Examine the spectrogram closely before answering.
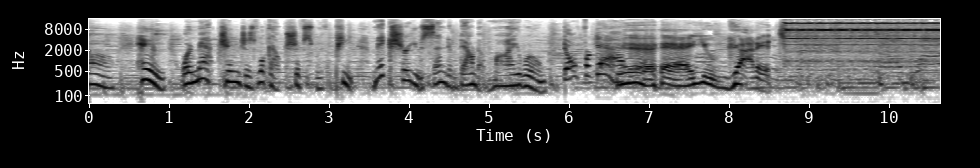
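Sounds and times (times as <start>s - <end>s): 
speech: 0.6s - 8.8s
electronic telephone alert ringing: 8.7s - 10.6s.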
